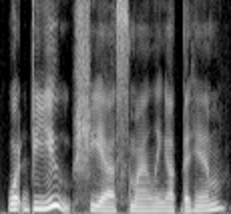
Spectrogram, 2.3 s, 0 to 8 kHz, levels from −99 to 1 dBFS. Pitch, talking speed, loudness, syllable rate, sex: 190 Hz, 235 wpm, -16 LUFS, 5.3 syllables/s, female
